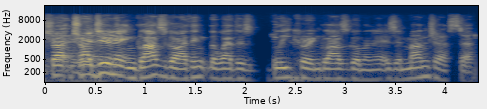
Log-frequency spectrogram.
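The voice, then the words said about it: Newcastle accent. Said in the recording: “I've lived in London and I've lived in Newcastle as well. That's sort of where the accent's from.”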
